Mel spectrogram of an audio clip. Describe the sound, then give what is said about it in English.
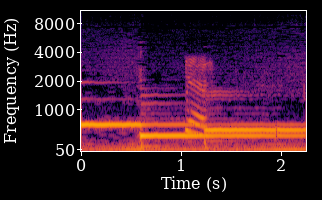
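A short sequence of the old station identification chimes of radio station WSB in Atlanta, Georgia, an NBC affiliate: a few clear, sustained bell-like tones stepping between pitches, each ringing on and overlapping the next at moderate loudness, with no talking. “The old uh, chimes.”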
